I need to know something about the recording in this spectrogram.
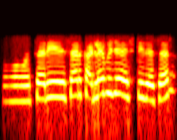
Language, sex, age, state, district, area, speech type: Kannada, female, 45-60, Karnataka, Chikkaballapur, rural, conversation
